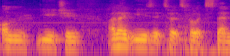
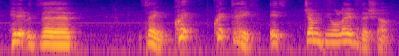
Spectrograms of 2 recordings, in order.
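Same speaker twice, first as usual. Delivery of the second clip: excited urging; 6 semitones higher, 3 dB louder than usual. Real, not acted. Urgent game chase call.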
